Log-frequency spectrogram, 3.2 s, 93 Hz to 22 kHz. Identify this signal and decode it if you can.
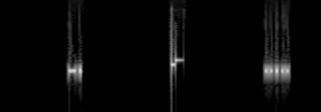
Morse code, heard as a keyed tone, about 44 wpm, 700 Hz. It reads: N 5
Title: Single Letter-Number 45wpm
